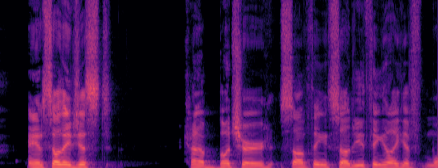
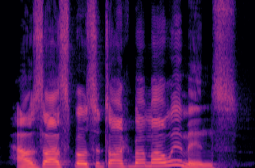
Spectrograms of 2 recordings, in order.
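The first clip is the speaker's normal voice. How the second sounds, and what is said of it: Put-on Italian accent. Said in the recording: “my Italian accent ... That was glorious.”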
